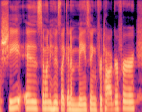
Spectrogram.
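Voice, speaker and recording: At a moderate pace, a woman speaks with a medium pitch and an animated tone on a very clean recording with a silent background. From US Northeast, New York. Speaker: cookbook author. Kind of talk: casual chat. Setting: at home, kitchen counter.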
